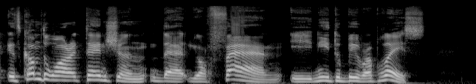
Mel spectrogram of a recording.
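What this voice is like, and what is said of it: Imitated voice with unfamiliar accent. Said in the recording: “I don't know what accent they had. ... that impression was way more accurate than I thought it was. That's actually exact.”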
